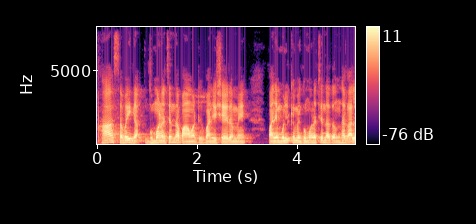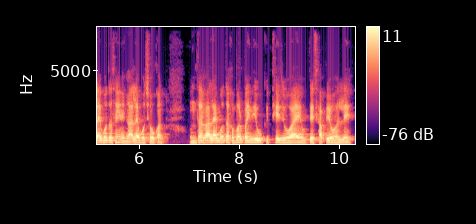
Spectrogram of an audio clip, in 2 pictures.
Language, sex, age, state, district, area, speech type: Sindhi, male, 30-45, Gujarat, Kutch, rural, spontaneous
